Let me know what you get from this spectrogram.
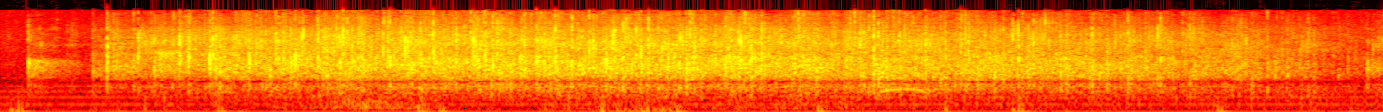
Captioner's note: applause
